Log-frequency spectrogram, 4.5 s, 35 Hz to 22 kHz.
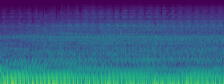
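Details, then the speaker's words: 1980 Dodge Colt Challenger (Mitsubishi Galant Lambda), sat 15–20 years, on jack stands, float bowl hand-filled: steady low rumble in gear under light load, no knocks or slipping; transmission engages and turns hubs. "i guess the transmission works [Music] well that's what we wanted to find out the transmission works or not and it looks like it does"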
